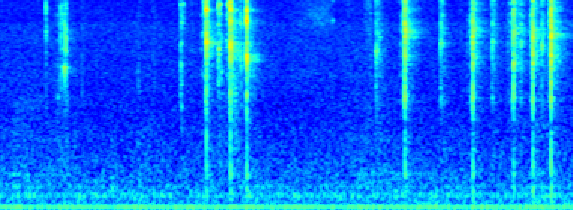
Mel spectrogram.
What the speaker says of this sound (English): I'm going to sit here and open them and shut them.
